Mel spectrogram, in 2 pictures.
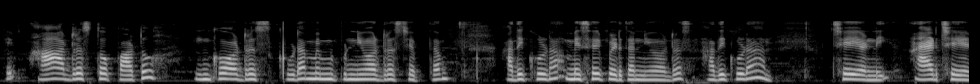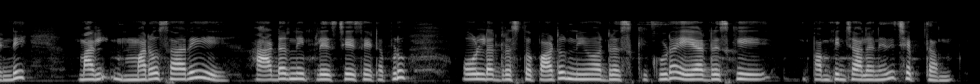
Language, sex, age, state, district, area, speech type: Telugu, female, 30-45, Andhra Pradesh, Visakhapatnam, urban, spontaneous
